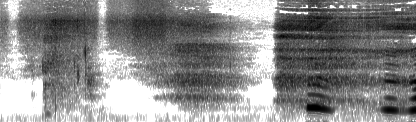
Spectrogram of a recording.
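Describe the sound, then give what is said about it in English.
A person yawns, with fairly faint, breathy drawn-out inhalations followed by a louder voiced exhale whose tone wavers. “sorry, I'm yawning again.”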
